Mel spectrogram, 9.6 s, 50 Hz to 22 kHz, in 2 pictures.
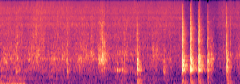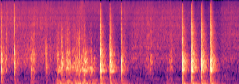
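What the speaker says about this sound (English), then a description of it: "When the onions are soft, add the tomato paste and fry off for a minute or 2." Onions and tomato paste frying in a pan, a soft sizzle broken by clusters of sharp scraping and tapping from stirring, without speech.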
